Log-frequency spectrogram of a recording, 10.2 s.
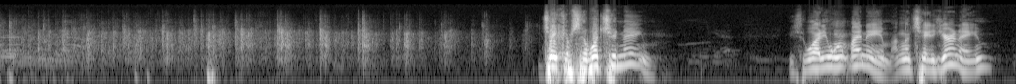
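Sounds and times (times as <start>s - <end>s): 
audience clapping hands: 0.0s - 5.4s
speech: 5.5s - 6.6s, 7.9s - 10.0s.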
